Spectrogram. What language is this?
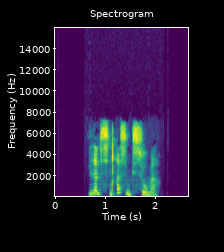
Kabyle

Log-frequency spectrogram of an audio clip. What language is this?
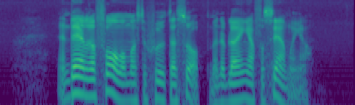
Swedish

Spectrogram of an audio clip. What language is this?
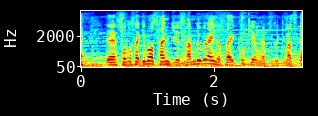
Japanese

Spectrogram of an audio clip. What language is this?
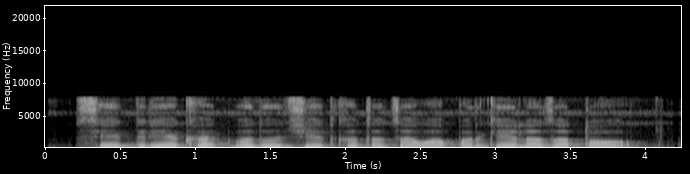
Marathi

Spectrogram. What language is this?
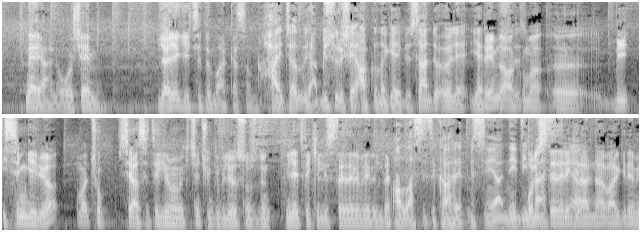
Turkish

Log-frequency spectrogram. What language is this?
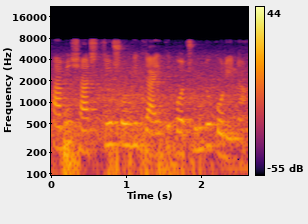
Bangla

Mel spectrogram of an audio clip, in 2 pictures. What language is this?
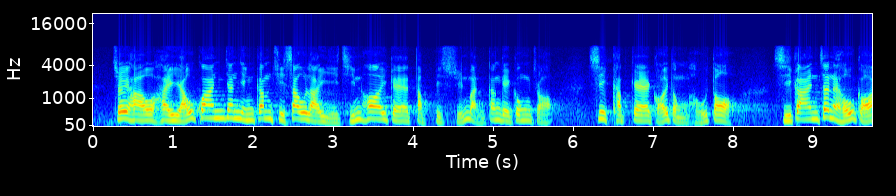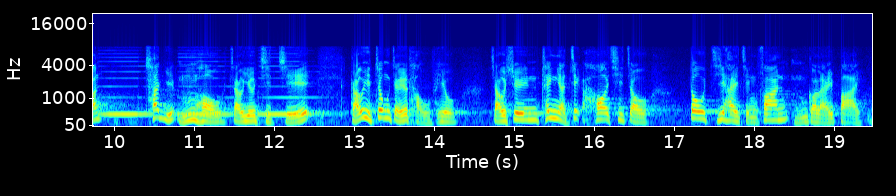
Cantonese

